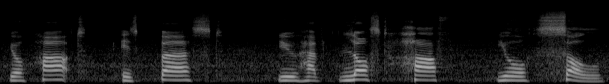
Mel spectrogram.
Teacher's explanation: But it's not exactly dee-dum, dee-dum, dee-dum, dee-dum, dee-dum. It has 5 stresses, 5 dums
